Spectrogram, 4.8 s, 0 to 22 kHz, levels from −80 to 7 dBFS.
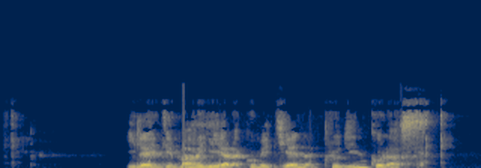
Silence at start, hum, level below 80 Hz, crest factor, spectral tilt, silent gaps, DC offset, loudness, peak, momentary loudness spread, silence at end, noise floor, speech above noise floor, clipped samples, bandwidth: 1.3 s; none; -56 dBFS; 18 dB; -5.5 dB/octave; none; under 0.1%; -17 LUFS; 0 dBFS; 9 LU; 0.4 s; -75 dBFS; 59 dB; under 0.1%; 9.4 kHz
